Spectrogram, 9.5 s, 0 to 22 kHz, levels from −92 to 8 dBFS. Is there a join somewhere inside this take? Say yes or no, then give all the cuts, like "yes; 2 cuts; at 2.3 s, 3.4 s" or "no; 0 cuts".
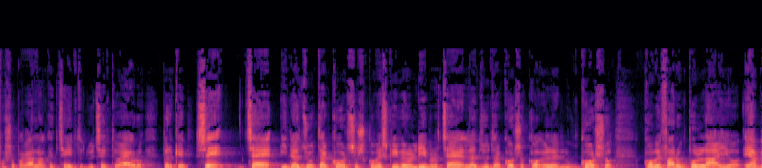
yes; 1 cut; at 2.3 s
